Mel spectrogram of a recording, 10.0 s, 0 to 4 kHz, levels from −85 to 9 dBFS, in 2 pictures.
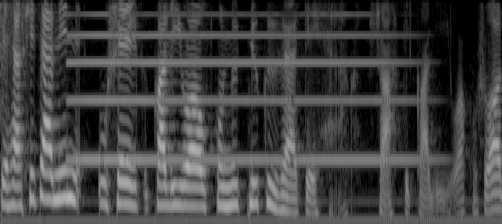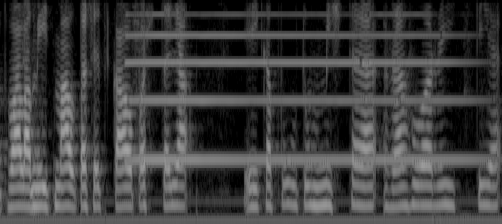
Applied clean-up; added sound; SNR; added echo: none; Wind instrument, woodwind instrument; 9 dB; none.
